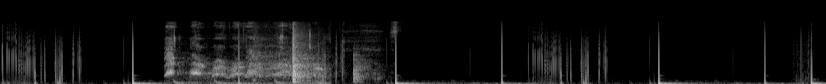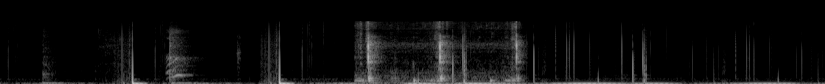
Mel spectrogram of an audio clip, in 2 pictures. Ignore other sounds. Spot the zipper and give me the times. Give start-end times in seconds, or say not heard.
not heard.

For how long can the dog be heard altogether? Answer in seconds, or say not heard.
4 s.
